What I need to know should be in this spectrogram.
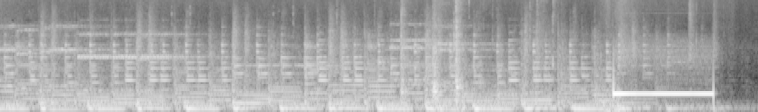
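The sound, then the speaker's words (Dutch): A single telephone ringing tone, steady, mid-pitched and lasting about a second, sounds near the end after rhythmic background music. “We gaan hem even bellen.”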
